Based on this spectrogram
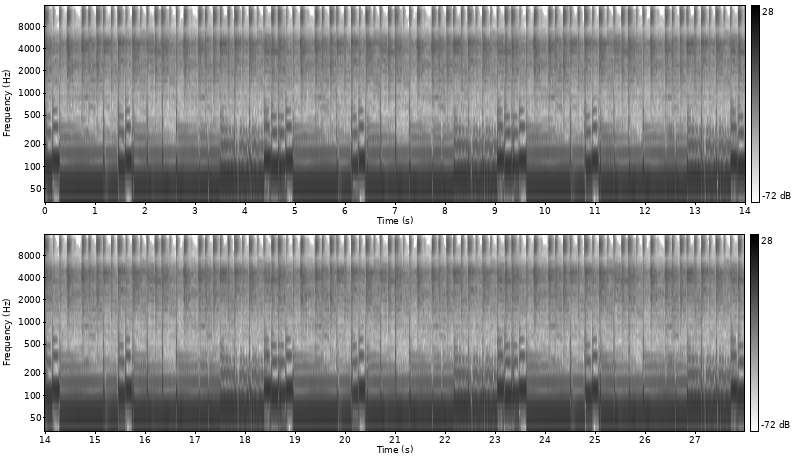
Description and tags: super chill vibes rock loop, my guy
electricguitar, groovy, guitar, hats, loop, rock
